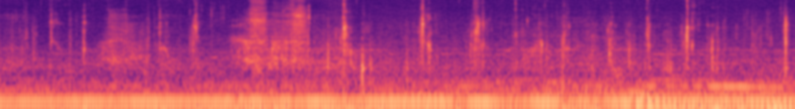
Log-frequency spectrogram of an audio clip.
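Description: Close-miked chewing and biting of rice and spicy stir-fried chicken eaten by hand, with many short sharp clicks and crunches throughout.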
